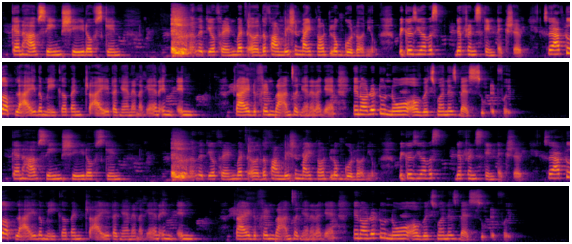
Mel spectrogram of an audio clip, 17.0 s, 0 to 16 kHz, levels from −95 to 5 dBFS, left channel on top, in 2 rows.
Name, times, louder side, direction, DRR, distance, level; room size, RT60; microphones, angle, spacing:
voice 1, 0.0-1.8 2.5-6.5 6.8-7.8 8.2-11.4 12.0-16.2, left 5 dB, 70° left, 0.6 m, -24 dB
voice 2, 1.8-2.1 2.4-2.5 4.2-4.4 6.7-8.2 9.9-10.0 10.3-10.4 11.0-11.1 11.4-11.6 11.9-12.6 12.9-13.6 15.8-15.9, left 6 dB, 30° left, 1.4 m, -50 dB
15.5 x 7.5 x 8.0 m
head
